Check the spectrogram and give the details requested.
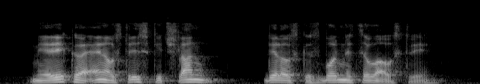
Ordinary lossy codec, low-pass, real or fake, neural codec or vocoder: Opus, 32 kbps; 7.2 kHz; fake; codec, 16 kHz, 6 kbps, DAC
